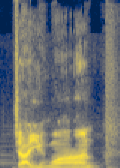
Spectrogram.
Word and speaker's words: Jauan: he scored touchdowns in his name is Joan and it's spelled j Au everybody Jan Jennings found that out Jan jauan uh I love this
